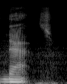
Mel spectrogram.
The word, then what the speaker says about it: gnats: It was called because of gnats. – Gnats. It's funny, I was going to say bats, but which rhymes with gnats.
